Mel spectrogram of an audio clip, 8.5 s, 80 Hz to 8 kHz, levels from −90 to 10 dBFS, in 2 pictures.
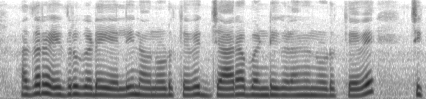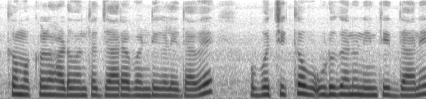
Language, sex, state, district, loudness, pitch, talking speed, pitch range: Kannada, female, Karnataka, Dakshina Kannada, -16 LUFS, 210 Hz, 105 wpm, 200-225 Hz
